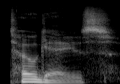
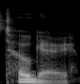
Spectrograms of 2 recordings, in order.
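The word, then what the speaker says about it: tōge: toes. We pron We learned how to pronounce things correctly. Cavax, it's toge, not to drift club.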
